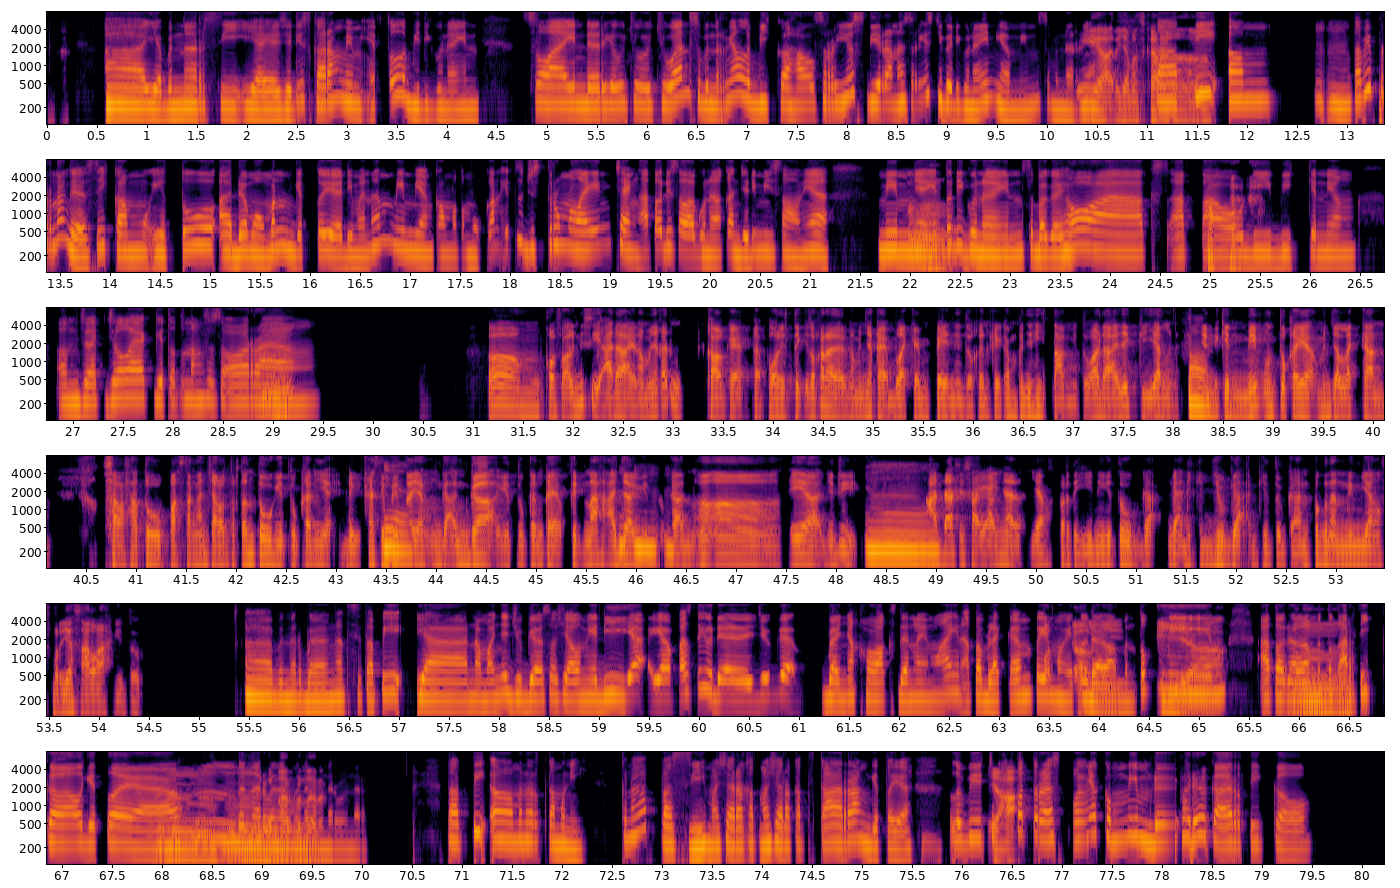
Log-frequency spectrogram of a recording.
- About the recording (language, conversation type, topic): Indonesian, podcast, Mengapa menurutmu meme bisa menjadi alat komentar sosial?
- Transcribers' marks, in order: tapping; in English: "black campaign"; in English: "black campaign"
